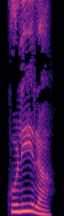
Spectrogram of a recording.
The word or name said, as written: ಕುಳಿರ್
